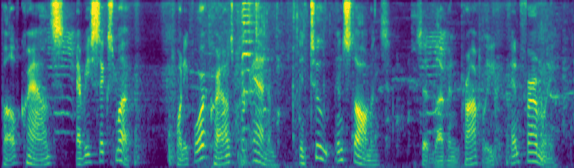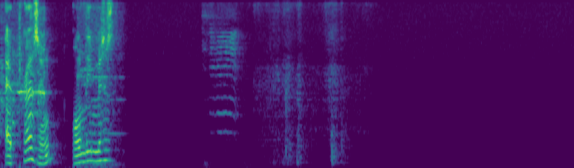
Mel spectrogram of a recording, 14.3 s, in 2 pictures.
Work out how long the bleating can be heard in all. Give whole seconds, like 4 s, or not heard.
7 s.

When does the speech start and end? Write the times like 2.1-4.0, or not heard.
0.0-8.6.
